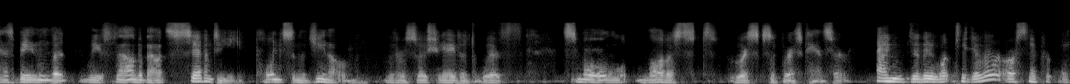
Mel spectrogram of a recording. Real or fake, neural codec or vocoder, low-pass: fake; codec, 16 kHz, 1 kbps, FreqCodec, smaller model; 7.2 kHz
